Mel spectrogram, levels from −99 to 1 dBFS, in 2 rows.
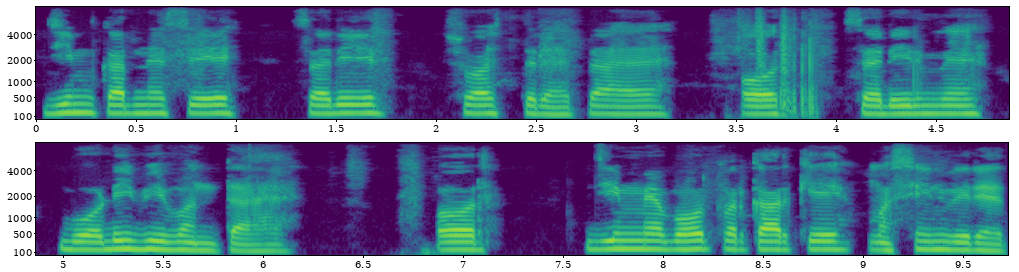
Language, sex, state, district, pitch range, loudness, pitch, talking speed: Hindi, male, Bihar, Lakhisarai, 145-165 Hz, -21 LUFS, 155 Hz, 150 wpm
